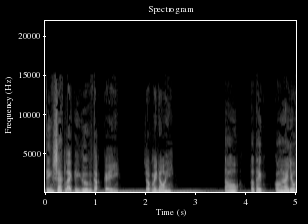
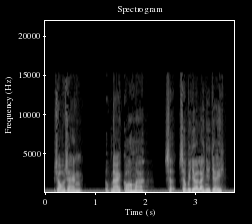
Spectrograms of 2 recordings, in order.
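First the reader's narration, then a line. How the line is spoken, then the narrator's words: Shocked stammering. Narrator (Vietnamese): Oanh đứng ngay người ra đó, mặt tái mét thấy rõ, miệng lắp bắp nói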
